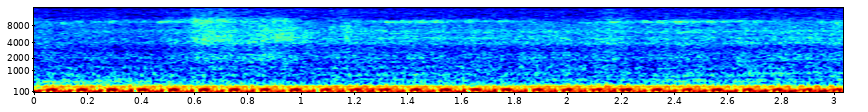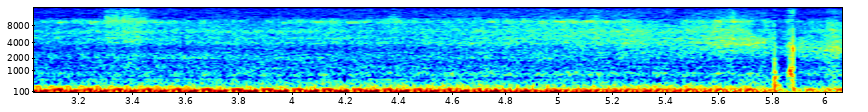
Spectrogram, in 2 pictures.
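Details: Freshly rebuilt engine at about 50 miles, after first oil change with new filter and 20W-50 VR1 oil and primed oiling system: steady, even idle with no grinding or knocking, good oil pressure.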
